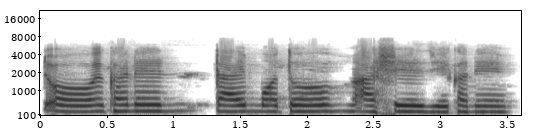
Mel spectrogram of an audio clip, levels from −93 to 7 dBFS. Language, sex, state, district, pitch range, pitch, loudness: Bengali, female, West Bengal, North 24 Parganas, 220-235 Hz, 225 Hz, -15 LUFS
